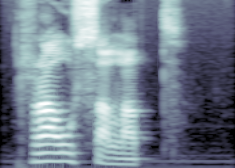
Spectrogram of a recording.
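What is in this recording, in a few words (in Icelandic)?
"hrásalat", Icelandic; matarhefti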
